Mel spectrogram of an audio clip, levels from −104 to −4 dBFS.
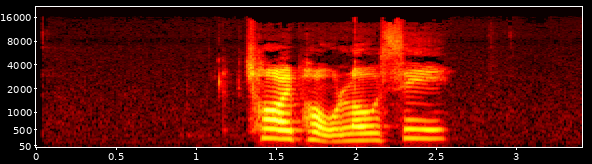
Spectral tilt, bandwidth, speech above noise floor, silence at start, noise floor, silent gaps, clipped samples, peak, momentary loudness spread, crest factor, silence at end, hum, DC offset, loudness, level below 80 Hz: -1.5 dB/octave; 16 kHz; 49 dB; 1.3 s; -72 dBFS; none; under 0.1%; -4 dBFS; 15 LU; 24 dB; 0.85 s; none; under 0.1%; -24 LUFS; -86 dBFS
